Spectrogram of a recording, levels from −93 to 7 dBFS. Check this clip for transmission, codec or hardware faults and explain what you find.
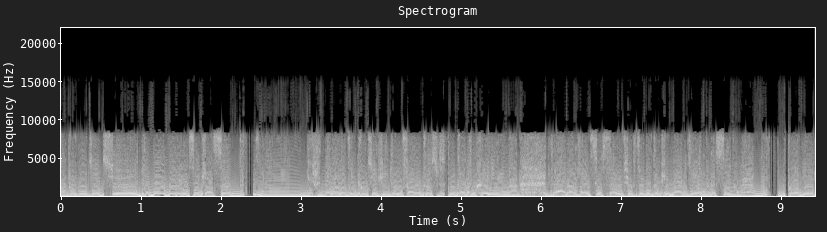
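A hardware fault runs through the whole recording: the speech carries a stuck bit from start to finish. One bit of each sample is likely held at a fixed value by a broken data line or converter, so roughly half the samples land off by that bit's weight in a waveform-dependent pattern. Because the error flips with the sign of small values, the pauses fill with constant noise rather than falling silent. The call path is also audible, with Opus at 24 kbps limiting the bandwidth to 8 kHz.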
